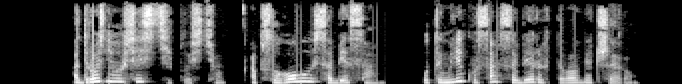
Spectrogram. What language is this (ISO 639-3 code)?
bel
